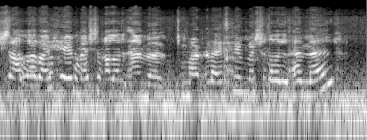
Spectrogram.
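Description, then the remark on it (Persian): A steady, low rumble of road and engine noise inside a moving car runs throughout, with a person talking continuously over it while driving through Najah alley, taking a sister to work. “من خوب ماشین میرانم و انشاءالله به هیچ کس خطر ایجاد نمیکنم.”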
